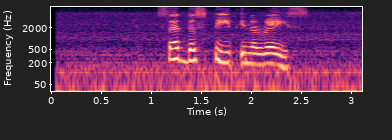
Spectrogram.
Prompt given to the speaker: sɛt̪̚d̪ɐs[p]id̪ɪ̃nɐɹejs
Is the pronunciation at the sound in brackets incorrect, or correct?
correct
